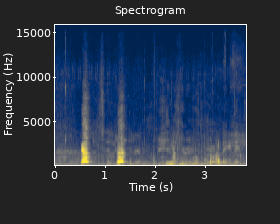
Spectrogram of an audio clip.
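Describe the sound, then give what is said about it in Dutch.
A person imitates a dog barking with two short, sharp vocal barks in quick succession, followed by people talking. “De hond blijft blaffen zodat er genoeg mensen zitten. Ga maar blaf. Blaf.”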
